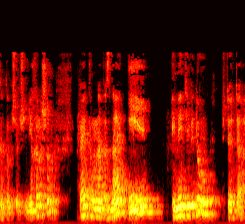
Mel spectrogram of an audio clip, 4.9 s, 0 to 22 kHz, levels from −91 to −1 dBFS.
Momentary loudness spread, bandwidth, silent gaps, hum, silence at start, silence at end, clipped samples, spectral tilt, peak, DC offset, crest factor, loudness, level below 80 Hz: 13 LU; 8.8 kHz; none; none; 0 s; 0 s; under 0.1%; -6.5 dB/octave; -6 dBFS; under 0.1%; 16 dB; -22 LUFS; -62 dBFS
